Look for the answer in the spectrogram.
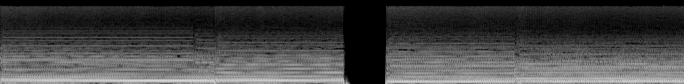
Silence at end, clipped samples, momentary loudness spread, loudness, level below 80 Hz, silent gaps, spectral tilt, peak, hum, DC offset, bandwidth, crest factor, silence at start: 0 s; under 0.1%; 5 LU; -16 LUFS; -34 dBFS; 3.52-3.85 s; -9 dB/octave; -6 dBFS; none; under 0.1%; 16 kHz; 10 dB; 0 s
